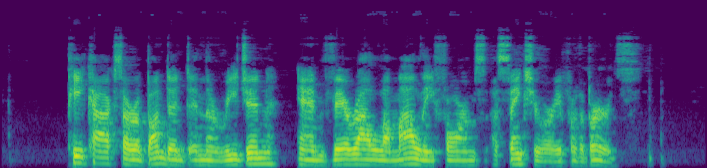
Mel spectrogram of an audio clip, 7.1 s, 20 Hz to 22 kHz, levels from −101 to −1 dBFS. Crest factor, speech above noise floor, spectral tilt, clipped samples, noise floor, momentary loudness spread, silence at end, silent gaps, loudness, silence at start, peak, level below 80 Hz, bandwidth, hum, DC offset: 16 dB; 60 dB; -5 dB/octave; under 0.1%; -76 dBFS; 8 LU; 0.75 s; none; -16 LUFS; 0.7 s; -2 dBFS; -58 dBFS; 9.4 kHz; none; under 0.1%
